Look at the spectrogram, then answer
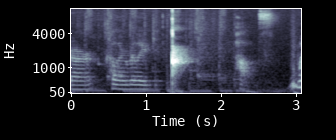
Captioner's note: clicks tongue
